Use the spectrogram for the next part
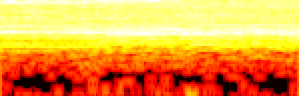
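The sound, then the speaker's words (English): A large stadium crowd of Vikings fans rises to its feet during an American football game, roaring and cheering in a dense, steady wash of noise that holds at the same loudness for the full three seconds, with no single voice standing out. “You hear the Viking crowd to their feet.”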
